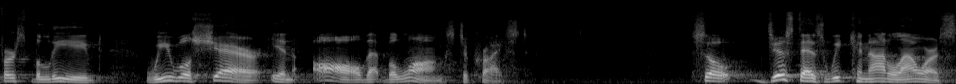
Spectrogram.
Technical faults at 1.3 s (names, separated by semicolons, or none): none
